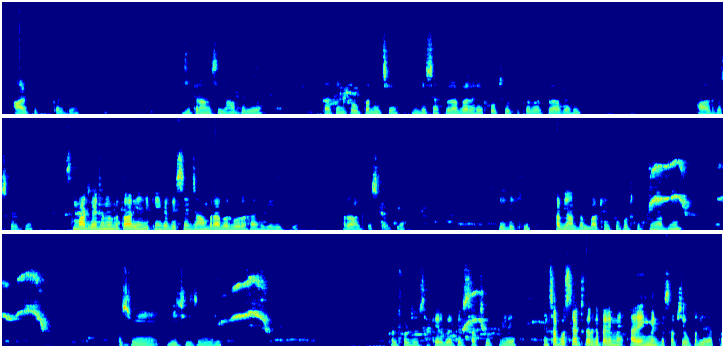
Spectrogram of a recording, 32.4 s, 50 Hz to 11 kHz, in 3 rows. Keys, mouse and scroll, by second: 0.0-10.1 scroll, 11.1-15.6 scroll down 1, 16.7-17.9 alt+scroll down 1, 17.9-18.3 scroll up 1, 18.5-19.3 alt+scroll down 1, 19.3-19.8 scroll down 1, 19.9-22.1 ctrl+scroll down 1, 22.2-27.5 alt+scroll down 2, 28.0 ctrl+shift+], 29.5 double click.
